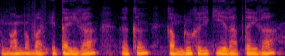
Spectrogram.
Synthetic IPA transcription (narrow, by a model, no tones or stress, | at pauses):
manmabaetajɡaɯkʰɯ | kamdukʰɯɾikiɾap̚tajɡa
